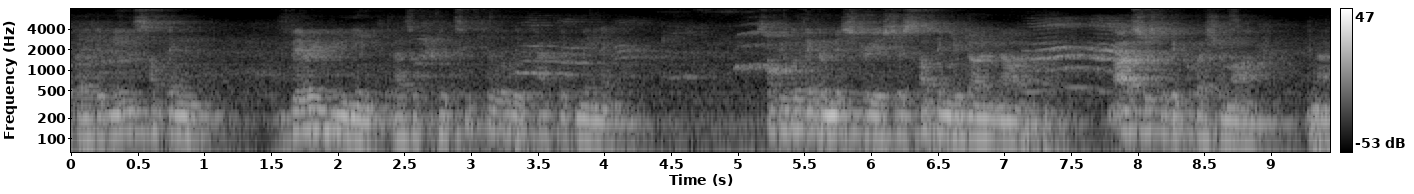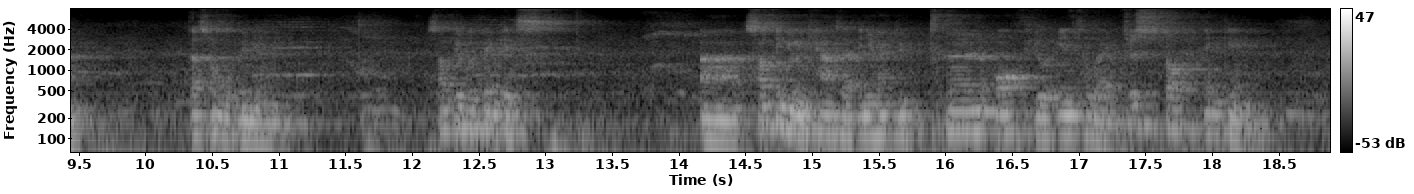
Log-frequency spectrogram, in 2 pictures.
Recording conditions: live audience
